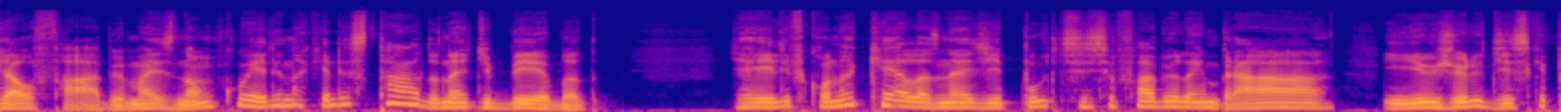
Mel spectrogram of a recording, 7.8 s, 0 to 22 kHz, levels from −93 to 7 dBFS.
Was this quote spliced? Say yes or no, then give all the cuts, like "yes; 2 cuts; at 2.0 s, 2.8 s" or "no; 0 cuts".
yes; 1 cut; at 6.9 s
